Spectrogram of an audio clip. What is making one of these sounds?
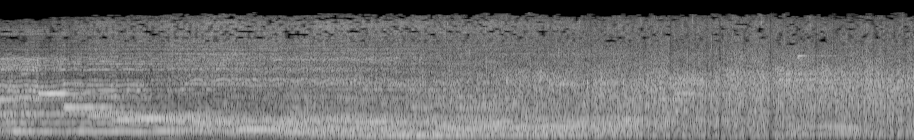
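A small ensemble of violins, flutes and plucked strings plays a lively tune in a large echoing hall.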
